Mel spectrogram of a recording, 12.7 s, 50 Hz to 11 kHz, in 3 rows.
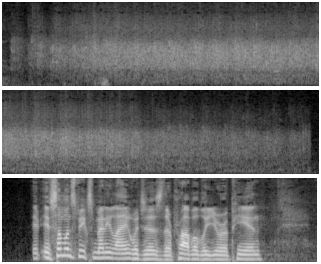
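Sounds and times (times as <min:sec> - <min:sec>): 
audience applause from a sizable crowd: 0:00.0 - 0:08.4
speech: 0:08.9 - 0:12.0.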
